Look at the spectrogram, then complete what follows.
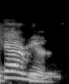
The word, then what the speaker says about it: Kari: Ooh, she says my name is spelled like Carrie, but no, it's pronounced like Carrie. Oh, it's Carrie. But spelled Kari.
